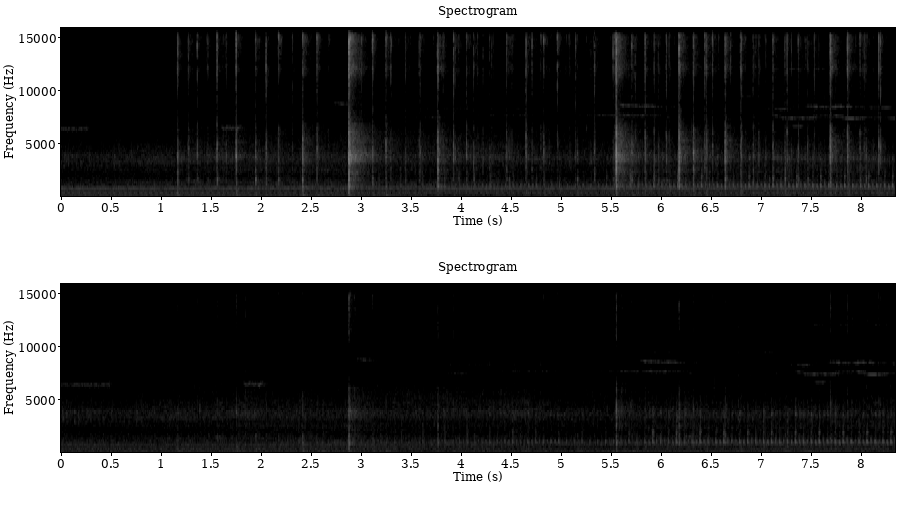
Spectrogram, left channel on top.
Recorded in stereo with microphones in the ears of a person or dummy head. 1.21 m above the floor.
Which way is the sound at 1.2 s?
60° left (ahead or behind).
